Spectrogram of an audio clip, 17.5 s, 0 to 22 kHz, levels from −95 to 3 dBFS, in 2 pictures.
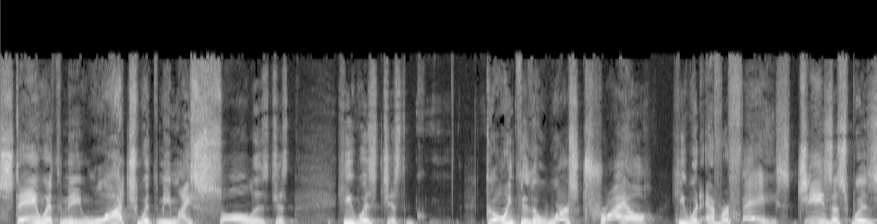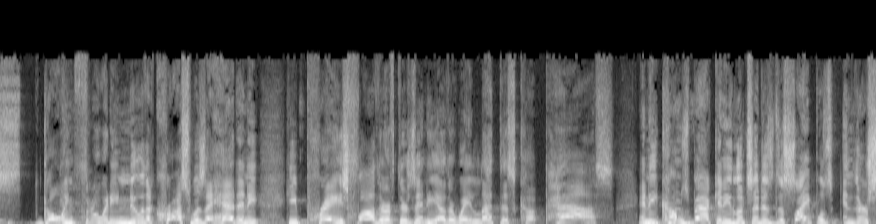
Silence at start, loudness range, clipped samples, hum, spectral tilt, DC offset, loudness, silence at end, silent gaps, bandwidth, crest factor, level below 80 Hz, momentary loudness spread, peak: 0 s; 3 LU; under 0.1%; none; -3.5 dB/octave; under 0.1%; -13 LUFS; 0 s; none; 17 kHz; 14 dB; -54 dBFS; 8 LU; 0 dBFS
